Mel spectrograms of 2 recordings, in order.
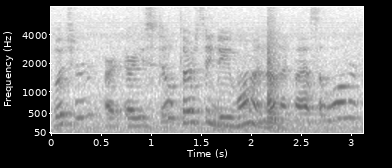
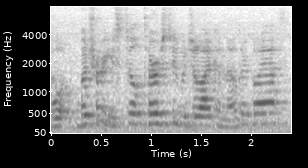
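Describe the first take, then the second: First: Quick, disbelieving question, pitched higher; incredulous. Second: Said in the usual way. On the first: Retold or imitated. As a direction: ask it as if you can't believe it. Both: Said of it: "incredulously, I asked".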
